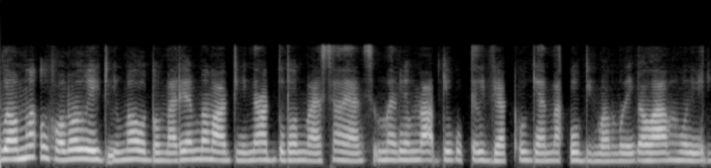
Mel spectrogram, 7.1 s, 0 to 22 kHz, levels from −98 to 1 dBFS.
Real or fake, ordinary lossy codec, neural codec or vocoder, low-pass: fake; none; codec, 16 kHz, 0.5 kbps, FreqCodec, larger model; 7.2 kHz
